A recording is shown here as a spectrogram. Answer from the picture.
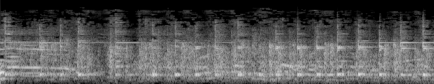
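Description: A small group clapping after a speech, the claps quick and irregular. A short pulsing tone repeats rapidly, about five times a second, in the background.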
